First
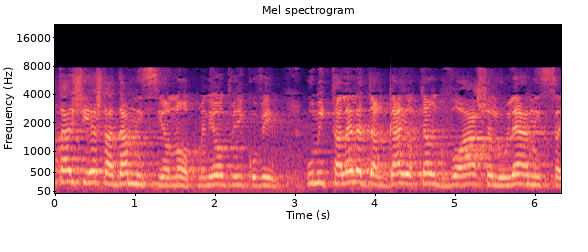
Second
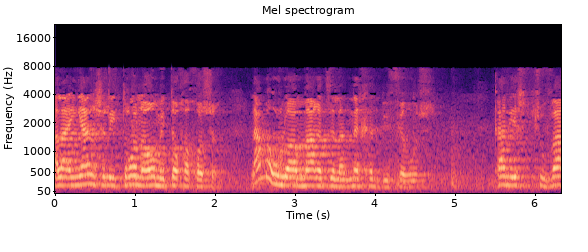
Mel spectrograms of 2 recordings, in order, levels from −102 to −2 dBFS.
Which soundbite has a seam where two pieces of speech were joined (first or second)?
first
